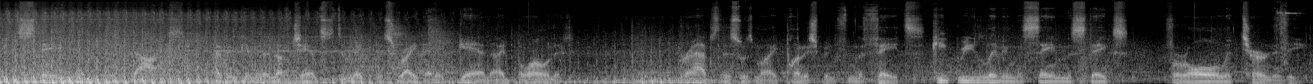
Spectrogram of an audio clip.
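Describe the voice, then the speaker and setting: A man playing a jaded, middle-aged American ex-cop in a video game, narrating in a brooding, sardonic noir monologue with a gravelly voice. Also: extremely low pitch. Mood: bitter. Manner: sardonic, fatalistic. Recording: heavy gunfire and street noise behind.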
